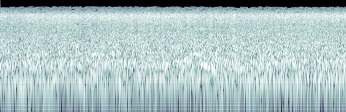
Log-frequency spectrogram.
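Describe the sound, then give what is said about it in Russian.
Steady, loud rush of churning water, a dense hiss of spray and surging foam in the wake of a cruise liner on the ocean, continuous and unbroken with no voices. “Вот такой след остается после нашего круизного лайнера.”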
